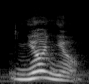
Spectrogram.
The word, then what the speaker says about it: ñoño: The ñ is a unique letter that we have in Spanish. It is pronounced like ña, ñe, ñi, ño, ñu. So this word is ñoño. Repeat. ño, ño. ñoño. It is not ñoño.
